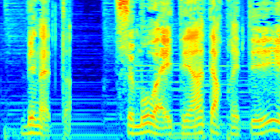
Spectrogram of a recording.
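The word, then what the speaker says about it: بنات: Le mot en surbrillance gris que vous voyez, se prononce, Bennett.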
